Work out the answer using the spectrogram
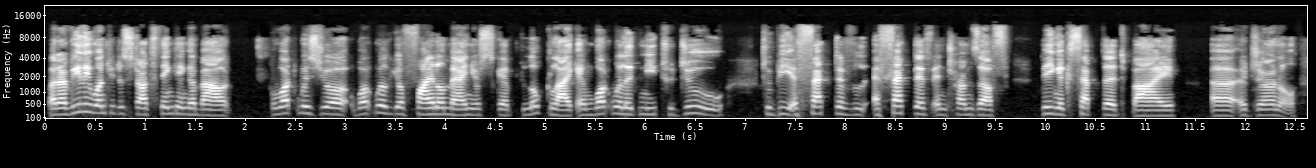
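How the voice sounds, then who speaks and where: A woman's voice: on the low side, steady tone, moderate pace, pushed and bright, dry recording, rough recording. A middle-aged woman from Germany, German native, giving a chatty online writing workshop with many fillers and restarts. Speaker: writing instructor. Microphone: video call.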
